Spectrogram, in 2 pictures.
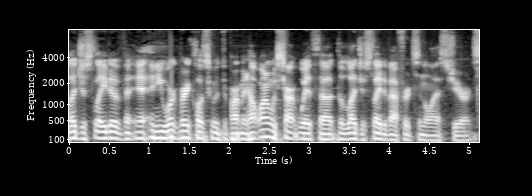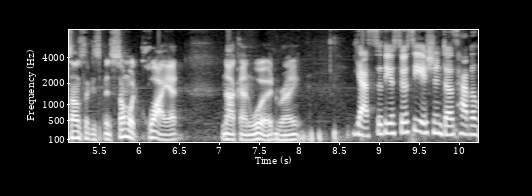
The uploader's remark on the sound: Live from the NJAASC Quarterly Meeting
